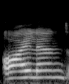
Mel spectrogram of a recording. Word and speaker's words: island: so this one here weirdly there's no we have an s in the word but it's silent so we have the words island and islanders islanders yeah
